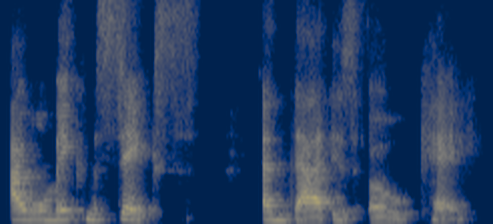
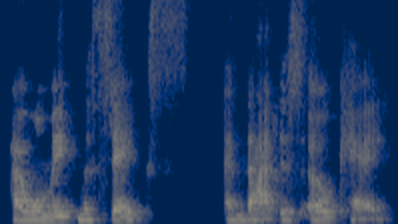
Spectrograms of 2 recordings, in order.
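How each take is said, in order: First: Slow affirmation reading. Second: Much softer repeat; almost whisper the echo; soft responsive echo. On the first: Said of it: "I'm gonna read each one". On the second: Minister softly echoing the final affirmation with the congregation. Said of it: "pause and encourage you at home". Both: Shown as a demonstration.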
